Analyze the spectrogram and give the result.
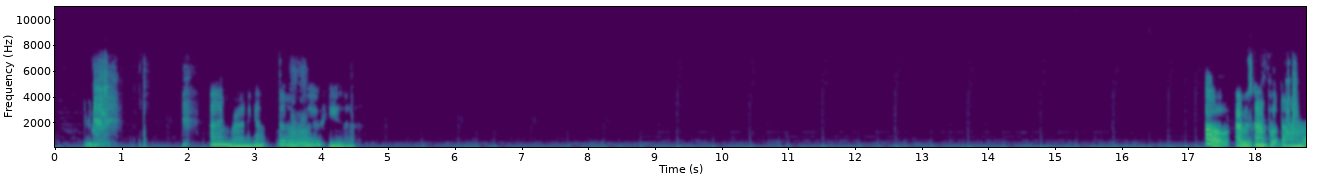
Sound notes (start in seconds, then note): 3.3 laughs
